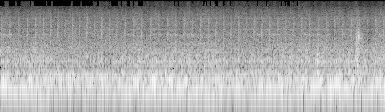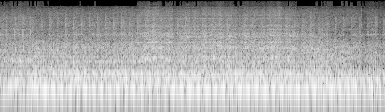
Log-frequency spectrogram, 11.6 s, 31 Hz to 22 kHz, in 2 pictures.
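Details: 1986 Toyota MR2 AW11 salvage-yard parts car: rough idle with a steady deep bottom-end knock about four per second; bad rod knock, engine declared toast.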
